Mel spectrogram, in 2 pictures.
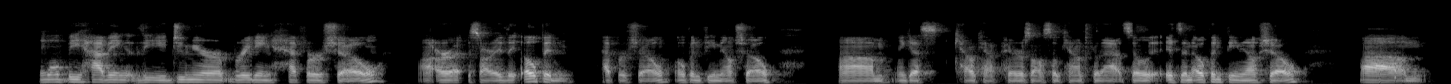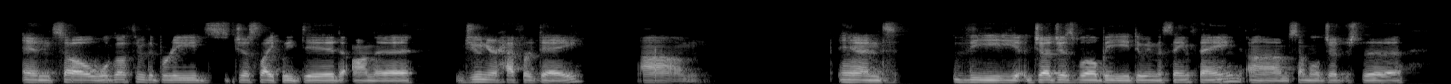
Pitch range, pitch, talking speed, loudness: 90-105 Hz, 95 Hz, 135 wpm, -26 LUFS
